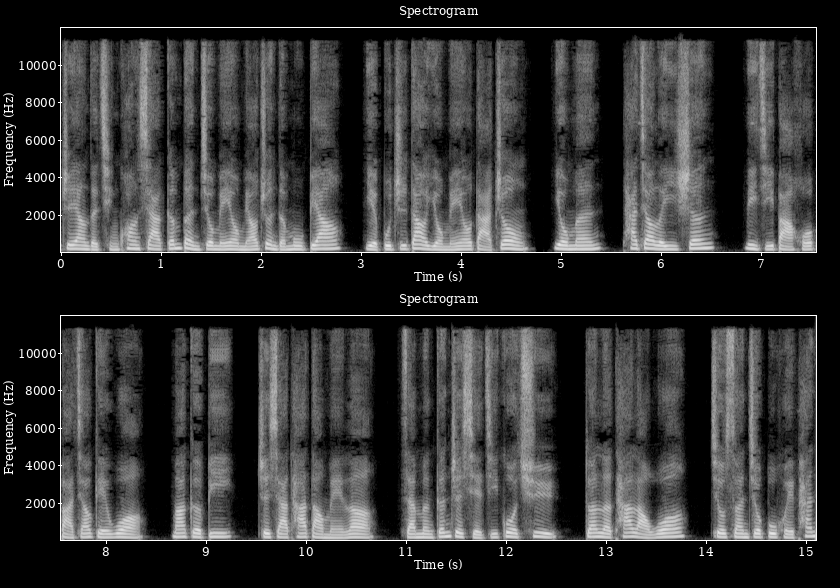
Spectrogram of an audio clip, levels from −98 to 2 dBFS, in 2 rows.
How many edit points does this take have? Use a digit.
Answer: 1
